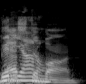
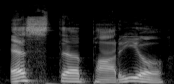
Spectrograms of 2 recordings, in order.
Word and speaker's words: Estepario: I always want to just say Esteban because it just sounds hard. But Estepario. Pario. So, I'm gonna be like, yo, Este, the homie Este, ESTEPARIO Siberiano.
